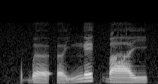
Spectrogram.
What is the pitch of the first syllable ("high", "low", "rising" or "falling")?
low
